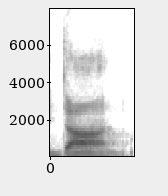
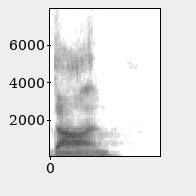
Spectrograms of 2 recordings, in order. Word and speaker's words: Dan: So like when I had my sister on the show, she kept calling me Don, which is actually my name. That's what they meant to name me. But because they're French Moroccans, when they see D-A-N, they pronounce it Don.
